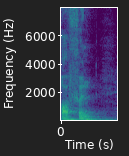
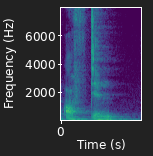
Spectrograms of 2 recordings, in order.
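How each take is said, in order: First: The T sound is silent. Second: The T sound is pronounced. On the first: The speaker calls it right. "The T is silent" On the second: The speaker calls it wrong. "You don't pronounce the T in often"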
